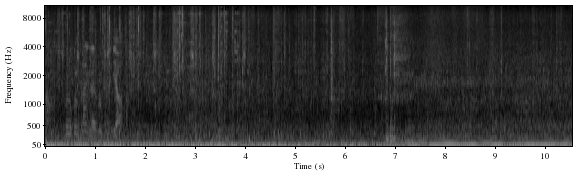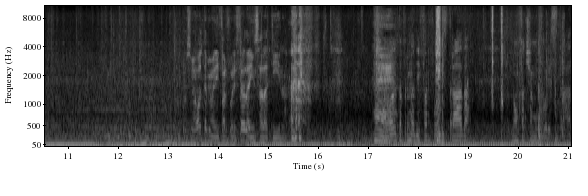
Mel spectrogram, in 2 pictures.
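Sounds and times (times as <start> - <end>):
knocks and rattles: 0.0 - 7.4
car engine running: 0.0 - 21.0.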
